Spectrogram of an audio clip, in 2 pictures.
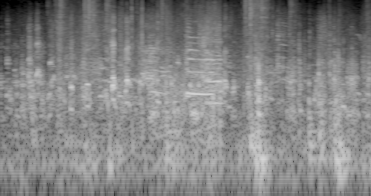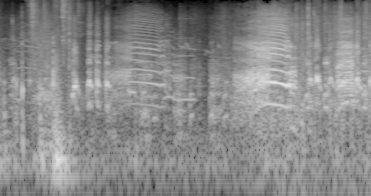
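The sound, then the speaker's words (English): Chickens crowd together in a pen, clucking continuously in many overlapping short calls. The busy flock chatter grows louder toward the end. “She leaves him in the pen with the chickens. He watches them impassively as they crowd together and cluck.”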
